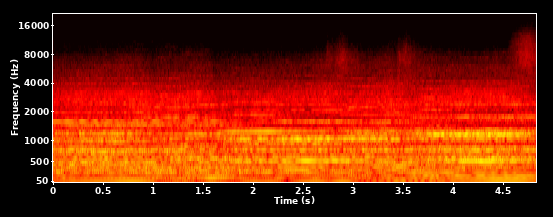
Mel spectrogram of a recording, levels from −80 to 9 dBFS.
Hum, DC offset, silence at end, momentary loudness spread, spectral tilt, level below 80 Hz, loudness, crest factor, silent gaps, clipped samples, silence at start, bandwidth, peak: none; under 0.1%; 0 s; 6 LU; -6.5 dB/octave; -36 dBFS; -21 LUFS; 14 dB; none; under 0.1%; 0 s; 13.5 kHz; -6 dBFS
